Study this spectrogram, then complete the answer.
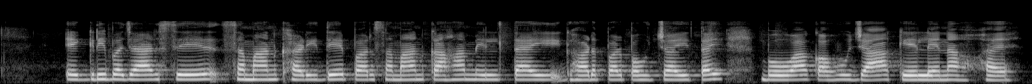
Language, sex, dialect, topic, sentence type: Magahi, female, Southern, agriculture, question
